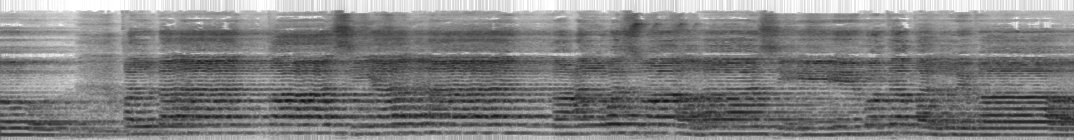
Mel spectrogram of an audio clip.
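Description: A man chanting an Arabic supplication into a handheld microphone, in long drawn-out melodic notes that slide between pitches, with brief pauses for breath.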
